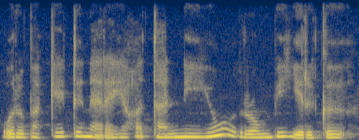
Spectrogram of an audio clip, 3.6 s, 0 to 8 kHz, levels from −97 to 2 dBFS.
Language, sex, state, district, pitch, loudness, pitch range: Tamil, female, Tamil Nadu, Nilgiris, 205 Hz, -14 LUFS, 185-230 Hz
